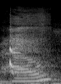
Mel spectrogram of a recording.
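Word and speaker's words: Haux: Hoe?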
